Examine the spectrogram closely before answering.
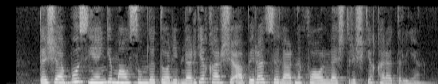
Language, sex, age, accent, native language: Uzbek, female, 19-29, Andijon, Uzbek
